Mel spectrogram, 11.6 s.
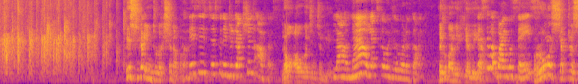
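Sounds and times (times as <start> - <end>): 
church congregation clapping to glorify God: 0.0 - 3.0
speech: 2.5 - 11.5.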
